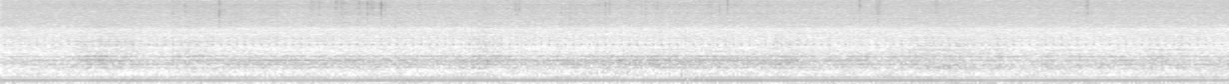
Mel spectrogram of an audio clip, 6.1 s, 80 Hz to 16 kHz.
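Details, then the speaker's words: Realistic LAB 280 belt-drive automatic turntable, second hand: significant noise from the motor on start-up, a faint steady low hum heard through the pickup; owner suspects electromagnetic induction into the wiring; motor vibration through poor motor isolation. "what I don't like on this turntable is that when you start it there is a significant noise that is coming from from the motor"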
